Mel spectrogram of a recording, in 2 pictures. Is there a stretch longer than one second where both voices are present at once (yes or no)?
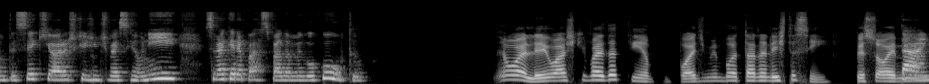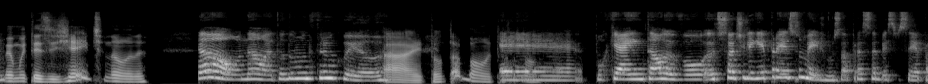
no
